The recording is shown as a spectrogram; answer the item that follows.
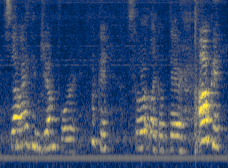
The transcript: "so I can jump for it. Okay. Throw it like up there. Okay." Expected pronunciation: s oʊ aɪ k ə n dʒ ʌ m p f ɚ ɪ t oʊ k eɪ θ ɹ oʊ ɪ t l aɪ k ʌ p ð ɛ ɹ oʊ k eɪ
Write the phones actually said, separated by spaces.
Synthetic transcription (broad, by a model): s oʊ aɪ k ə n dʒ ʌ m p f ɚ ɪ t oʊ k eɪ s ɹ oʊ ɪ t l aɪ k ʌ p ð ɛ ɹ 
